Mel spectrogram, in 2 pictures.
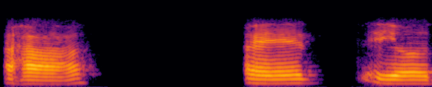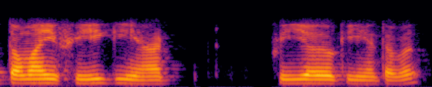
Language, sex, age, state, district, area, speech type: Sindhi, male, 30-45, Maharashtra, Thane, urban, conversation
